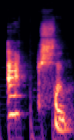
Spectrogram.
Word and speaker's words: action: The syllable before TION is the stressed syllable. Action, action.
